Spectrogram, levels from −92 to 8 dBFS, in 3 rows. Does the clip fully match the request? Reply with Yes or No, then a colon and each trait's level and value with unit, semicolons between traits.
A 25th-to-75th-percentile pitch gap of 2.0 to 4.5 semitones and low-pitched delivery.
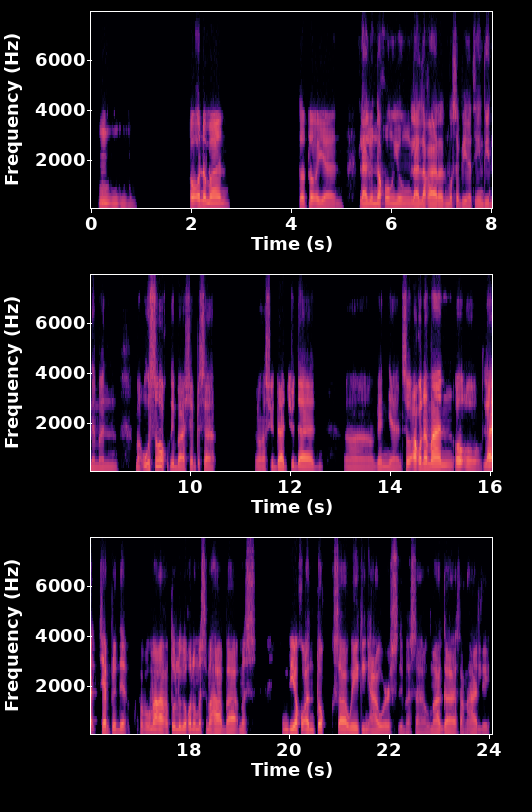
Yes: average, 4.0 semitones; low, 115 Hz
